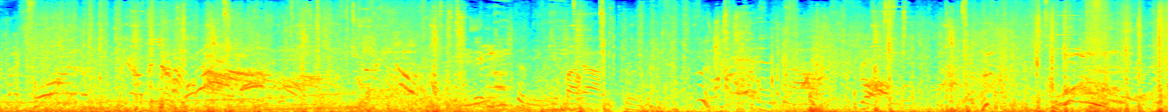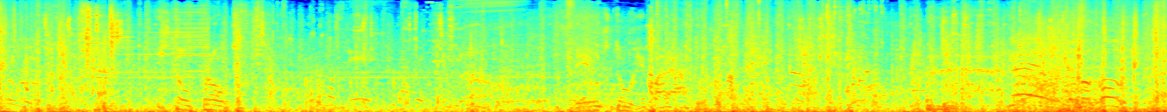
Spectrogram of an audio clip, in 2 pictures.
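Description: Energy weapons fire and zap in rapid bursts.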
